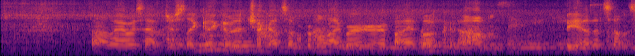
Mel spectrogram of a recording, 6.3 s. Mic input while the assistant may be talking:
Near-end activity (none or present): present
